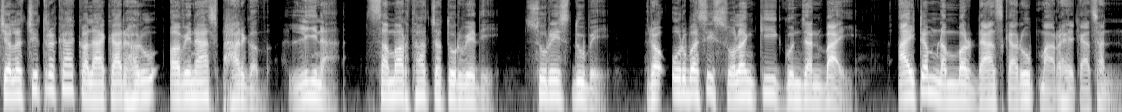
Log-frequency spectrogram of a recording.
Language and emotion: Nepali, neutral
